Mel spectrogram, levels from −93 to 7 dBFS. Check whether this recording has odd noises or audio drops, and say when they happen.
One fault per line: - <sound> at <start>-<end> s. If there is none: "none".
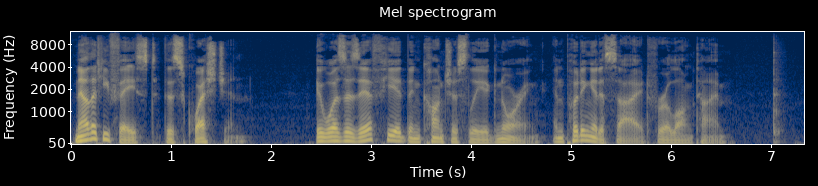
- tap at 7.0-7.2 s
